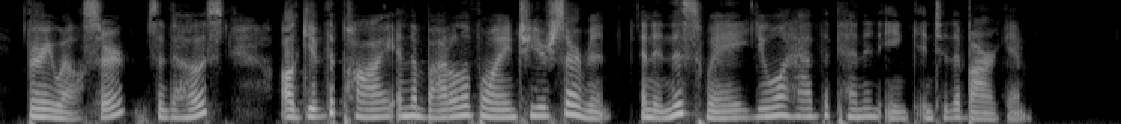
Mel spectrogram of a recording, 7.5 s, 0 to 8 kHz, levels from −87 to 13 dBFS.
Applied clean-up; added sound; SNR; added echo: none; none; none; none.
